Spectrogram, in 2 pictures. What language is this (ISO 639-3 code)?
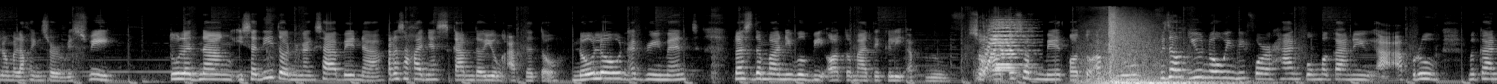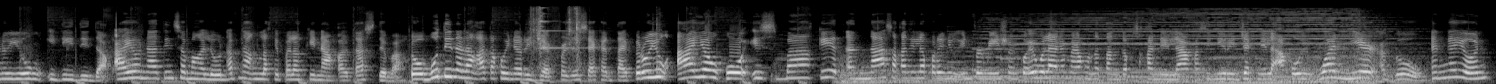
fil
